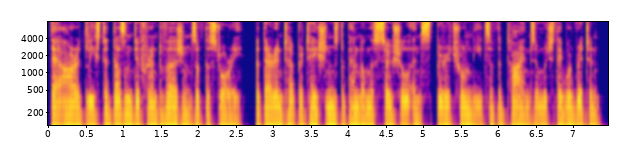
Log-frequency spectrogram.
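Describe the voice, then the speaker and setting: An earnest scholarly young woman, as a male narrator plays her, her voice lifted a little above his usual pitch. She explains patiently and evenly, read close and dry. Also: lively intonation, quick pace, few pauses, darkish tone, no room sound, close to an everyday voice. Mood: explaining.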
